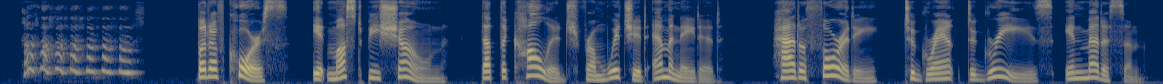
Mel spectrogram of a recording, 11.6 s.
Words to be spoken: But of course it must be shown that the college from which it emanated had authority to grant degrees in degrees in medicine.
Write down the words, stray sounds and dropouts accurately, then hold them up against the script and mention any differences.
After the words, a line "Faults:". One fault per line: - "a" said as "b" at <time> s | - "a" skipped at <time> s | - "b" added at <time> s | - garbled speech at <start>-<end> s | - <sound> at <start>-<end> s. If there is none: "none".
But of course it must be shown that the college from which it emanated had authority to grant degrees in medicine.
Faults:
- laugh at 0.2-1.5 s
- "degrees in" skipped at 10.9 s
